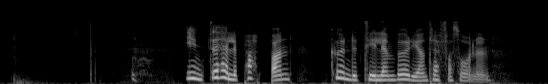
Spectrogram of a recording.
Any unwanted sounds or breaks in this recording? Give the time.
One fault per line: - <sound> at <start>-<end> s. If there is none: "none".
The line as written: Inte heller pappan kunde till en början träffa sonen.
- cough at 1.3-1.6 s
